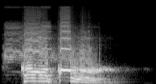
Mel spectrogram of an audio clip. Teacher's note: tengo la O con la E, la E con la O, entonces puedo decir que hay dos hiatos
